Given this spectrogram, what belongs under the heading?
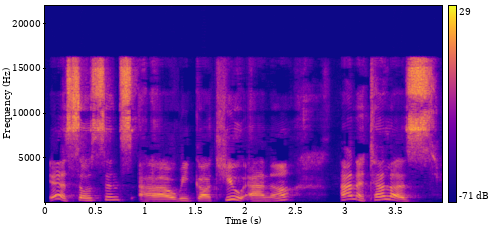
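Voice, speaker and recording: Slow-talking cheerful woman teacher. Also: on the high side, big pitch swings, a little mellow. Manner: cheerful, laughs often, enthusiastic. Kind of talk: live online English lesson.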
